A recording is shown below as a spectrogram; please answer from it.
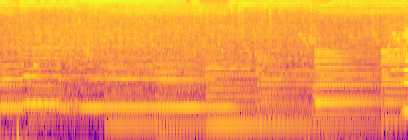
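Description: Gentle instrumental background music with long held notes and chords, over a steady rain-like hiss. The music dips briefly near the end.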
